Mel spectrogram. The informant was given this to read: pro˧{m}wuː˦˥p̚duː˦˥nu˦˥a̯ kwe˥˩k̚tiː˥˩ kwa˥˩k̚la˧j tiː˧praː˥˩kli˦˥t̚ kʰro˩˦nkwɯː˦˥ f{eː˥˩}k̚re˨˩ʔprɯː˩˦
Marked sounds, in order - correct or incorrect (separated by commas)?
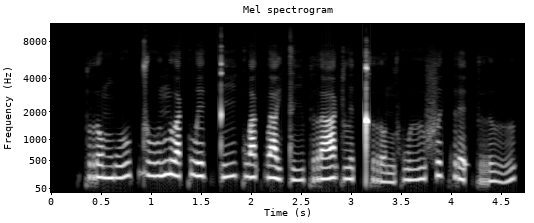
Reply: correct, incorrect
